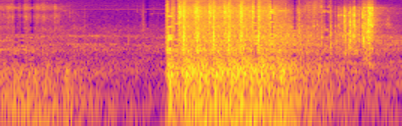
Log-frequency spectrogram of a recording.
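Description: Sustained automatic gunfire in a competitive shooter match, fired through a wall, bursting in loud and continuous after a quieter stretch of ambient game noise.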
